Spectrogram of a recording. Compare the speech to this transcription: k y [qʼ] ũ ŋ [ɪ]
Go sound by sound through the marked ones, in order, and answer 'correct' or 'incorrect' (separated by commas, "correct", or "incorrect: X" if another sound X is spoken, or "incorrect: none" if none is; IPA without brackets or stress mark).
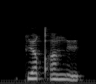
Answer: correct, incorrect: y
